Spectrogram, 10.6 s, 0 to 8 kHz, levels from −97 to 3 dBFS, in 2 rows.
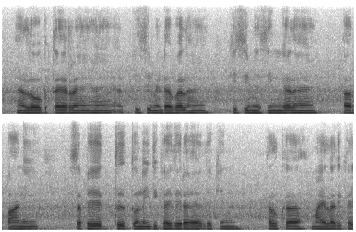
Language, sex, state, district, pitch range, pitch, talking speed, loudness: Hindi, male, Chhattisgarh, Bilaspur, 115-125 Hz, 120 Hz, 150 wpm, -17 LUFS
